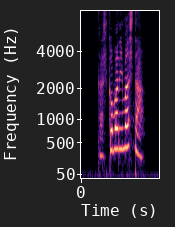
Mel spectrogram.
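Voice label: "kashikomarimashita", bright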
